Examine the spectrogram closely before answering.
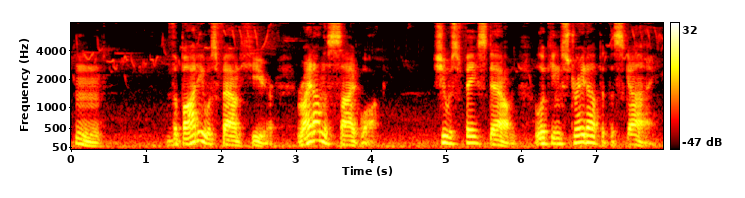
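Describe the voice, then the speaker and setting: An actor playing an earnest, righteous former journalist investigating a killing in a radio drama. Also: male voice, medium pitch, sing-song, unhurried. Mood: puzzled, brooding. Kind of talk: audio drama acting in vintage radio manner. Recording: music laid under the voice. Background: plucked guitar music.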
